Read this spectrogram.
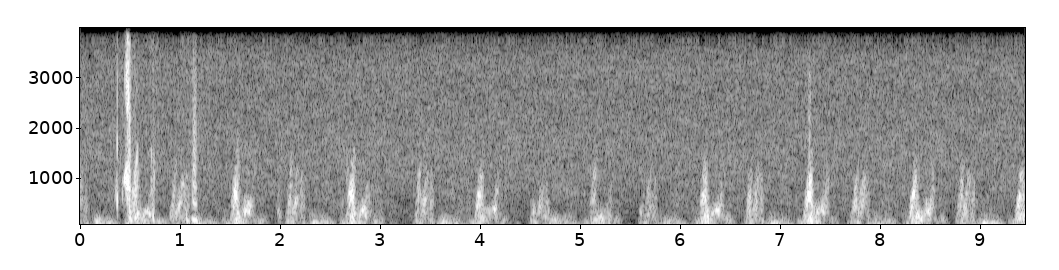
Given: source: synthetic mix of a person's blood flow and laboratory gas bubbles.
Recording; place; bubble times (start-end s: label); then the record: Doppler ultrasound of blood flow; precordium
0.34-0.59 s: bubbles
0.69-0.78 s: bubbles
0.99-1.23 s: bubbles
From the record:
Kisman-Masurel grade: 212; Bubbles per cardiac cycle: several, 3 to 8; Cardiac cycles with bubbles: 1 to 10%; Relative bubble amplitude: moderate (0.250 to 0.450); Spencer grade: 1 (occasional bubble signal discernible with the cardiac motion signal, with majority of cardiac periods free of bubbles); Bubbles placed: only in the low amplitude regions of the cardiac cycle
